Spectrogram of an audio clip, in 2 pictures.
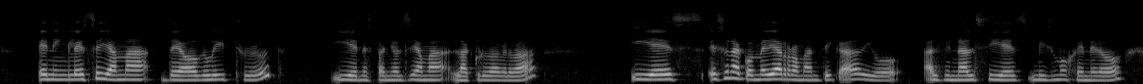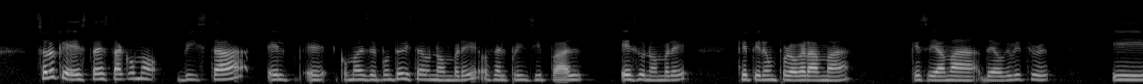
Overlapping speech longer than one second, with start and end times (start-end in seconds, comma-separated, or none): none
